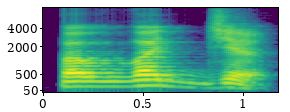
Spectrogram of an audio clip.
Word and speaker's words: पव्वज: पव्वज, पव्वज, आधा व पूरा व, आधा ज पूरा ज, पव्वज।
